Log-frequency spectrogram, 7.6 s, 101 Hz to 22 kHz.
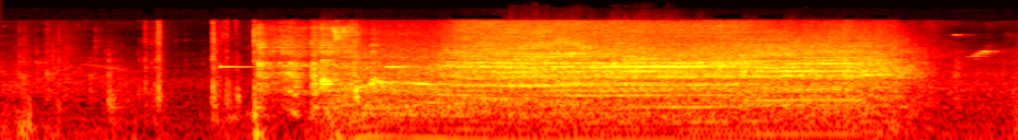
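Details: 2001 Nissan Altima, started cold after a water pump replacement: catches and runs a few seconds with a busy mechanical clatter over the idle, then shuts off. The cold-engine noise was not cured; the origin is unclear, and accessories are to be eliminated next.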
